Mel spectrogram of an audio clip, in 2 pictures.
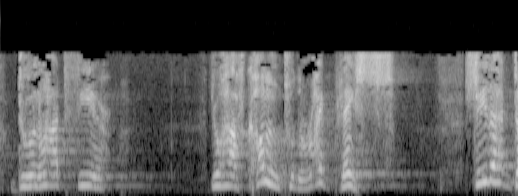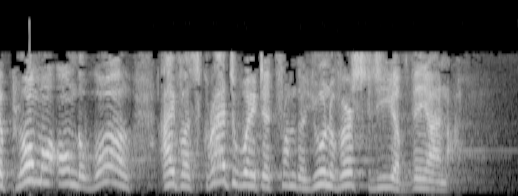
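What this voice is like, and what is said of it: Heavy German accent. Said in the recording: “in a heavy German accent”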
